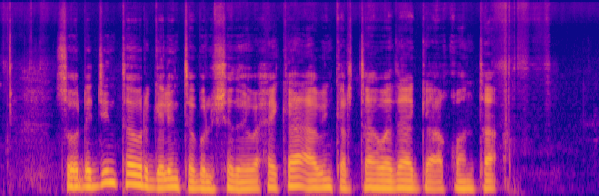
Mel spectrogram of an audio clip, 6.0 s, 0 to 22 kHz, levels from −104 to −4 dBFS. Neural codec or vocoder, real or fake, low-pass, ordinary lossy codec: vocoder, 44.1 kHz, 128 mel bands, Pupu-Vocoder; fake; none; none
